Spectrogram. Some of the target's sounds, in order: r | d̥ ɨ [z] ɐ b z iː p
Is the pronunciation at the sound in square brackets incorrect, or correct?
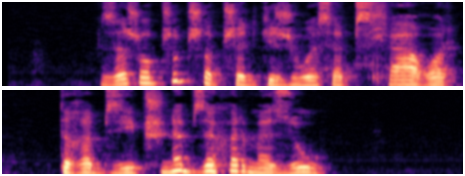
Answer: incorrect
